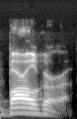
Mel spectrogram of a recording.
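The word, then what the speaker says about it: Barlgura: that you might encounter would be like the Bal guro uh or the Bal the barura is is what is how you pronounce it the barura uh it's essentially like a big giant kind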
